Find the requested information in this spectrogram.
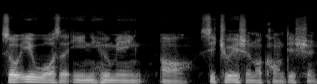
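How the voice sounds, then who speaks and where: A man with a Cantonese accent talks in a very deep, low voice, his intonation monotone and flat. The recording is very clean, with a silent background. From Hong Kong. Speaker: political activist. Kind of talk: interview. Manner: hesitant, many fillers.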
